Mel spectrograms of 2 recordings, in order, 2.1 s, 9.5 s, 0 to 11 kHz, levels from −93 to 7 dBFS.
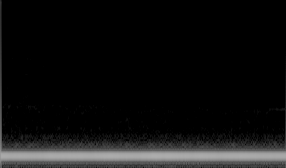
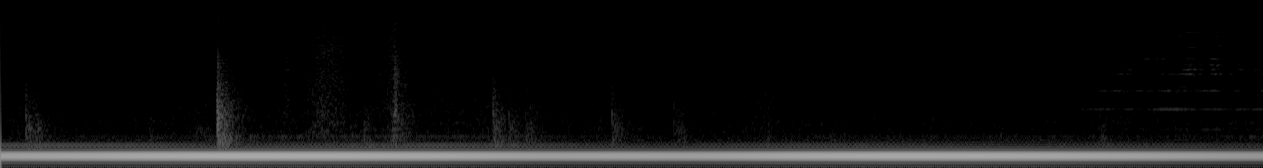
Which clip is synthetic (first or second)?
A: first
